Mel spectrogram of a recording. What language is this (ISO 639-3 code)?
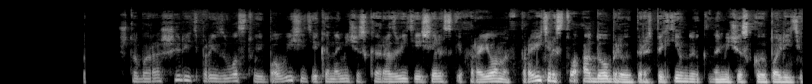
rus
